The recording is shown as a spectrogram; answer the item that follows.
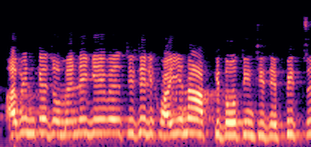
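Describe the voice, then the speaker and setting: High-voiced woman teacher drilling notes. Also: fairly even intonation, muffled recording. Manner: drills students with repeated questions and answers; slows right down to dictate English terms word by word. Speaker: nursing exam coaching teacher. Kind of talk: classroom lecture, dictating notes.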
